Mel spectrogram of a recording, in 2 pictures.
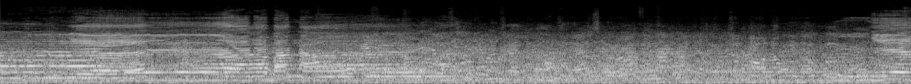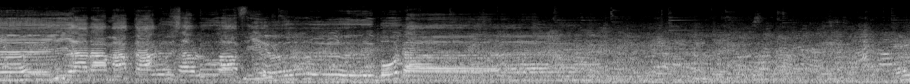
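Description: A middle-aged man sings in a long, wavering voice close by.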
